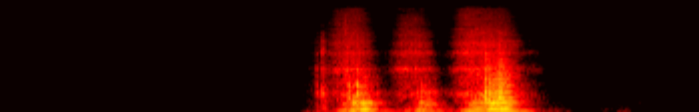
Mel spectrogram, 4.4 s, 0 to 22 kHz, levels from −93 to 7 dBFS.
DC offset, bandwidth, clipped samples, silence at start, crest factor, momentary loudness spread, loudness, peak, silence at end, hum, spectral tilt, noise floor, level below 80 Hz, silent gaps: under 0.1%; 15.5 kHz; under 0.1%; 2 s; 24 dB; 16 LU; -31 LUFS; -12 dBFS; 1.05 s; none; -7.5 dB/octave; under -90 dBFS; -48 dBFS; none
